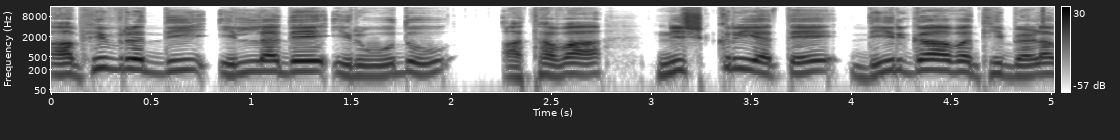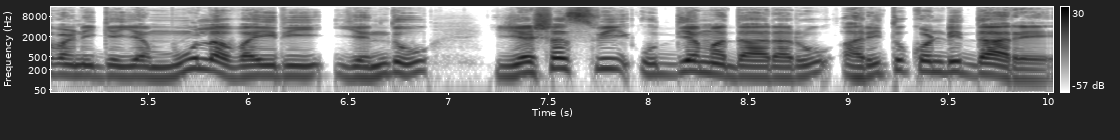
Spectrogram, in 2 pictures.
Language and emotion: Kannada, neutral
